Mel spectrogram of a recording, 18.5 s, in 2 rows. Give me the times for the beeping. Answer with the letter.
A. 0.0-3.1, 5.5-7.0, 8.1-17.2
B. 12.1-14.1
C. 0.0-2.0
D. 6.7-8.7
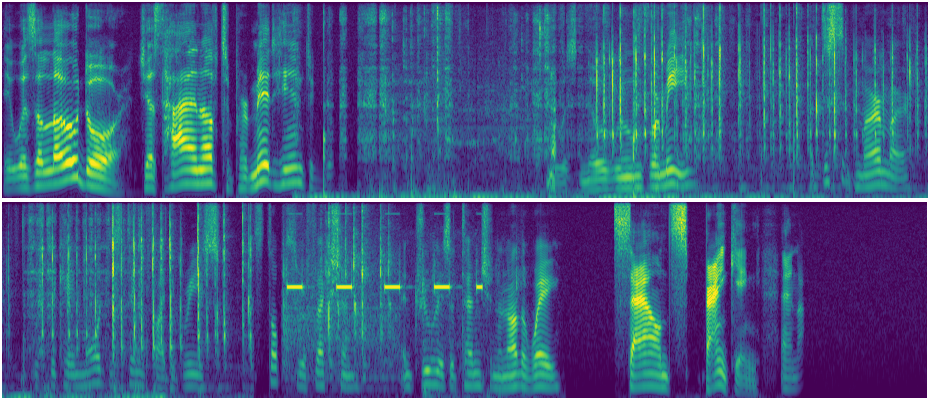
B.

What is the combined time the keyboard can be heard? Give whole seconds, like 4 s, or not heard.
11 s.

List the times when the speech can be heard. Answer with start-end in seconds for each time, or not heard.
0.0-3.1, 5.5-7.0, 8.1-17.2.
